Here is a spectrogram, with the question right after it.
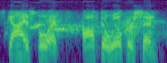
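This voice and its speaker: A male radio sports announcer with a high-pitched voice calls the game live. He runs through the action in clipped phrases and leans hard on the big moments. The sound is a rough broadcast feed with noise behind him. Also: expressive, normal speed. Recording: phone-like radio broadcast, loud gym noise. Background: crowd and game noise.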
